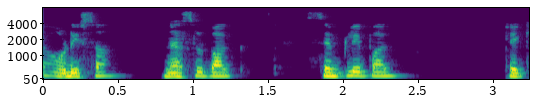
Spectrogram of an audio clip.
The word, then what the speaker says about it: सिमलीपाल: अगला बात कर लेते हैं जो हमारा है ओडिशा नेशनल पार्क, सिंपलीपाल, ठीक है, सिंपलीपाल होता है यहाँ पर, सिमलीपाल नहीं, सिंपली, सिंपलीपाल, ये कहाँ पर पड़ता है आपका नेशनल पार्क, ओडिशा में, सुपर इंपॉर्टेंट, ठीक है, सिंपलीपाल।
